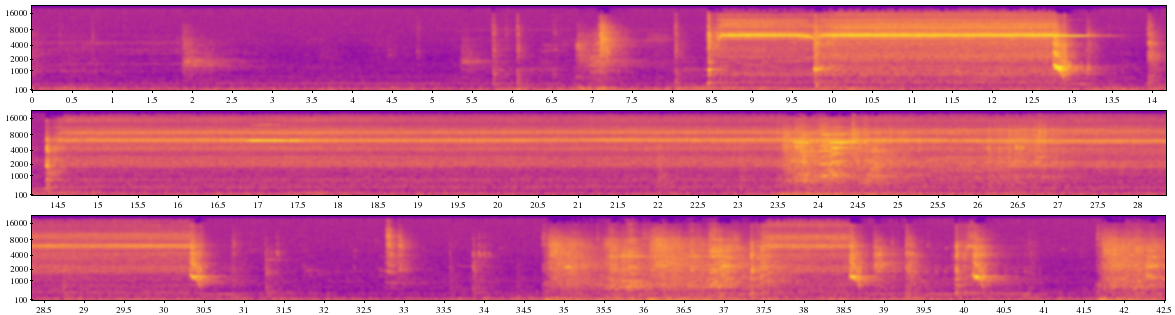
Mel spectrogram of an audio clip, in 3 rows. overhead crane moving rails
0:14.4 0:30.9

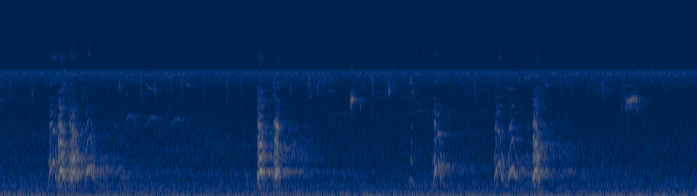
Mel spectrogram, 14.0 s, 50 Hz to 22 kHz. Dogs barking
0:01.0 0:02.2, 0:05.2 0:05.9, 0:08.7 0:09.0, 0:09.9 0:11.1

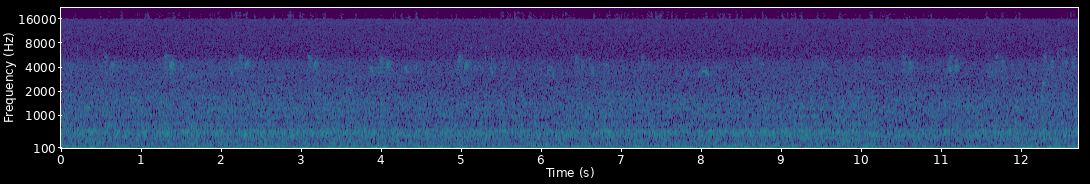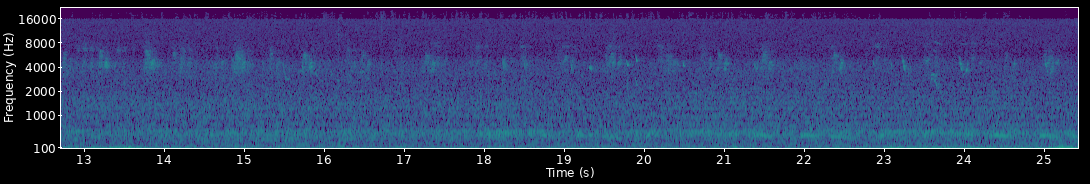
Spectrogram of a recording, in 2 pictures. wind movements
0:20.4 0:25.4

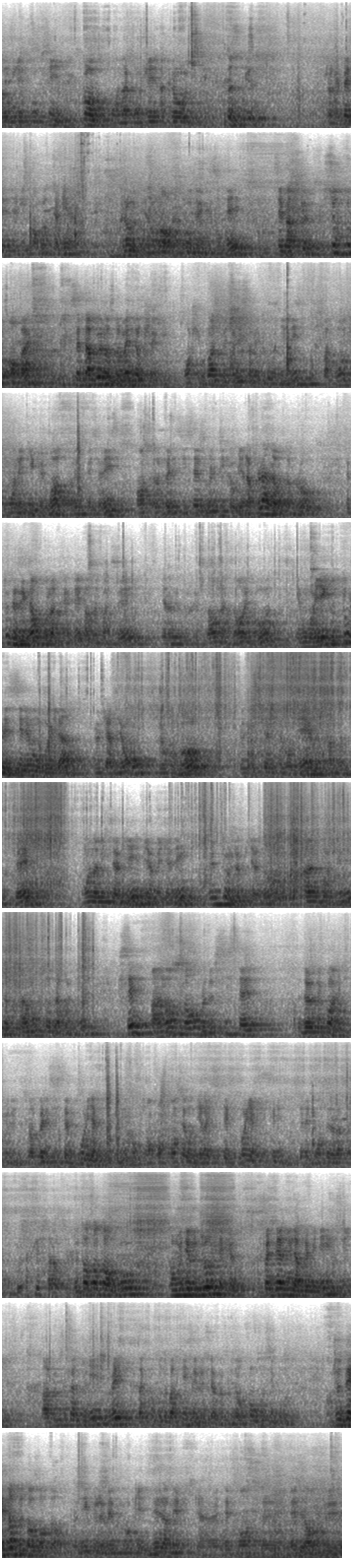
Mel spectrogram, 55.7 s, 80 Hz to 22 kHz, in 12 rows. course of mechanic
0:12.5 0:15.2, 0:19.8 0:34.2, 0:38.1 0:42.2

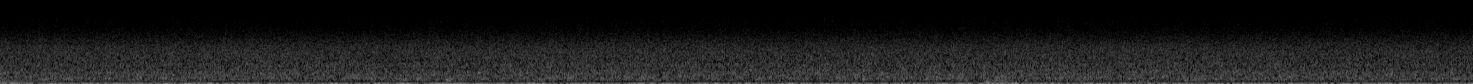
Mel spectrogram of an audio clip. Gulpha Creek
0:00.0 0:01.4

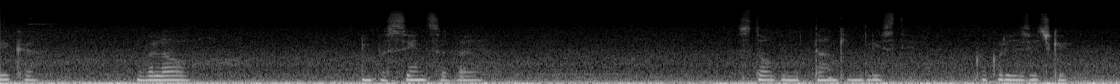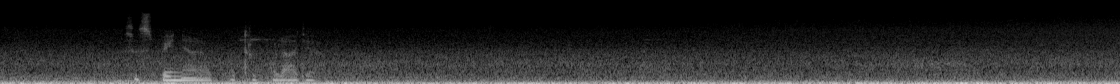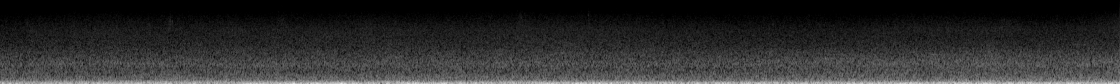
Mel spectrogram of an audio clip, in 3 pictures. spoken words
0:00.0 0:00.4, 0:03.6 0:04.9, 0:09.8 0:10.7, 0:12.5 0:14.4

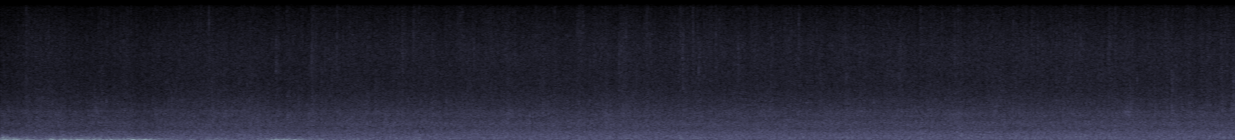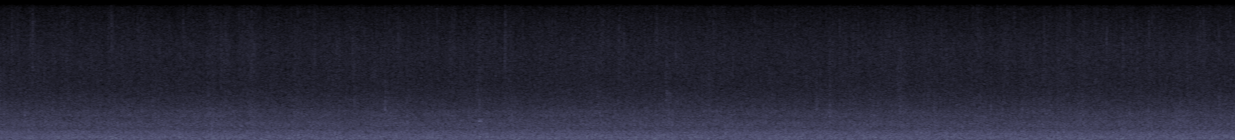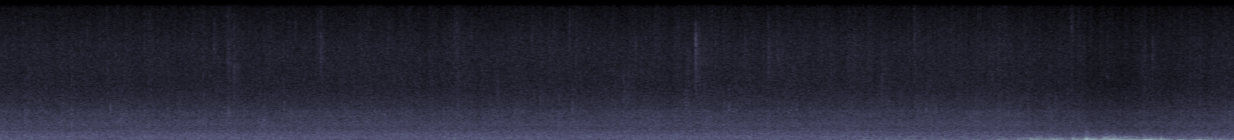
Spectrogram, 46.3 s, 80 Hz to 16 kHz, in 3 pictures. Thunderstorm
0:00.0 0:04.9, 0:41.5 0:46.3

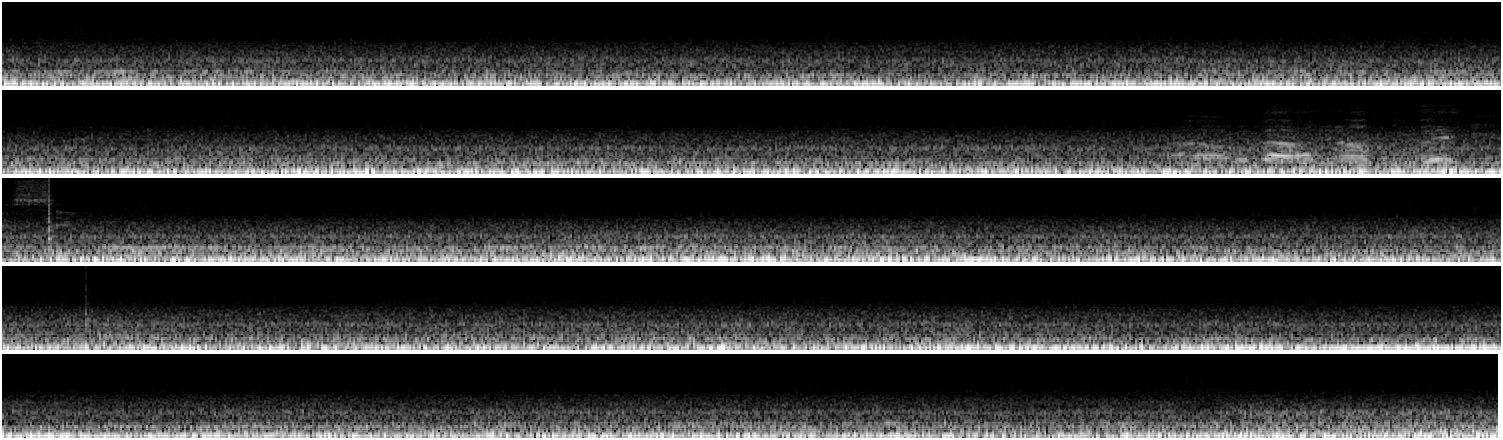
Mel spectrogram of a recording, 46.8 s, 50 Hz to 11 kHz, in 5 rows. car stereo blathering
0:16.8 0:19.5

